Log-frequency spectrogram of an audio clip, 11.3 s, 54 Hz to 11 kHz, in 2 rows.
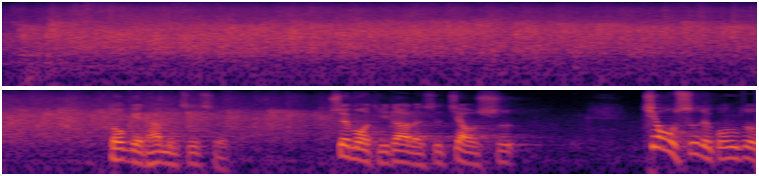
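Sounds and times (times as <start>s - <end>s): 
crowd applauding: 0.0s - 8.8s
speech: 6.5s - 7.5s, 8.1s - 9.6s, 10.5s - 11.3s.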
